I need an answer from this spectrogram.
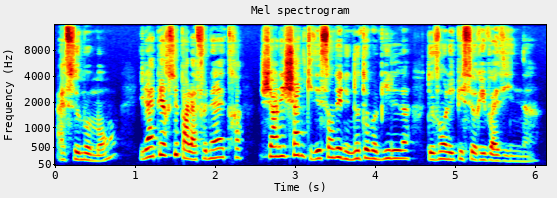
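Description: A woman narrating a novel as an audiobook reader in a calm, even storytelling delivery. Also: mid-range voice, a little fast. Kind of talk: scripted narration.

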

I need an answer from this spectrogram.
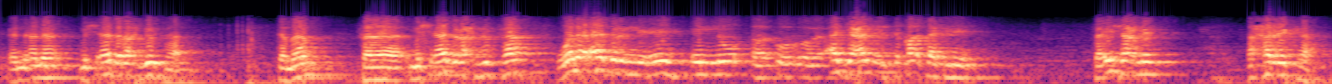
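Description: A man with an Egyptian Arabic accent teaches a grammar lesson, pausing on rhetorical questions and stretching out example words. His voice sits a bit high. The sound is thin and phone-like, with a roomy echo. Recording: tinny phone-like audio in an echoey room.

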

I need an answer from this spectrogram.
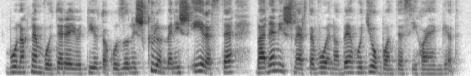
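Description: A woman narrating an audiobook in a measured, even reading style. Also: medium pitch. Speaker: audiobook reader.

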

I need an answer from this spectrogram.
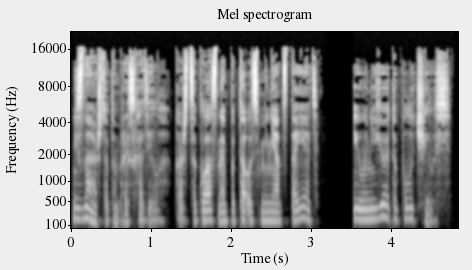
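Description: Woman, audiobook narrator, first person, calm, measured, low voice, dry. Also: creaky, husky, no echo.

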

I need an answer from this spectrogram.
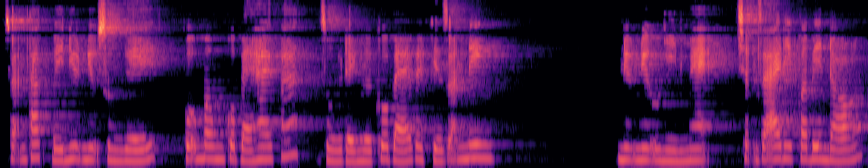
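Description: A woman narrates a novel at a steady, even pace in a mellow, soft-edged voice. The recording sounds dull and lo-fi. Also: medium pitch, moderate pace. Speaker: audiobook narrator. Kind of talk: scripted narration.

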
